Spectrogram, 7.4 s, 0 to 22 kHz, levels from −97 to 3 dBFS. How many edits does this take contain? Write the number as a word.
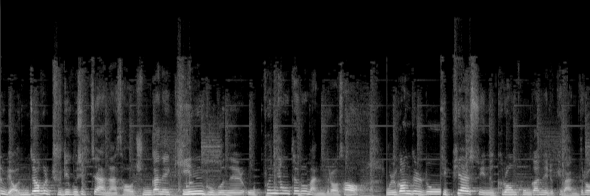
two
